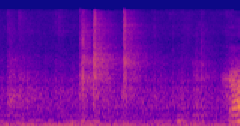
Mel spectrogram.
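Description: Room tone in a lecture room: a steady low hum with a few faint short clicks or creaks about three-quarters of a second to a second in.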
